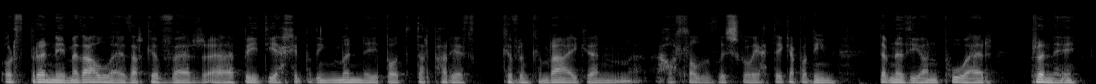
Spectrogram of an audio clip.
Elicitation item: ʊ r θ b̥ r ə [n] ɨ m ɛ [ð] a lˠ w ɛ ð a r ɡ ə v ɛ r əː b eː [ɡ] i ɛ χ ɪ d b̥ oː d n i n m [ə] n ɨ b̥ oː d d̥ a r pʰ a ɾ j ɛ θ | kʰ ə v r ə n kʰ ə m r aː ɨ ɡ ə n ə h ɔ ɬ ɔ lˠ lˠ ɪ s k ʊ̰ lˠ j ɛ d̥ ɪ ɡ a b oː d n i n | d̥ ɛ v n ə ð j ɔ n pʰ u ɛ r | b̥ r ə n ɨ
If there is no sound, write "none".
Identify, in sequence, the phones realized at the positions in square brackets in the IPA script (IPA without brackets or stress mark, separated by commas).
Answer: n, ð, d, ə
